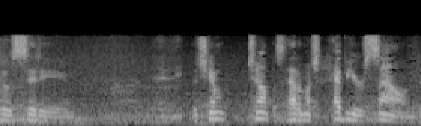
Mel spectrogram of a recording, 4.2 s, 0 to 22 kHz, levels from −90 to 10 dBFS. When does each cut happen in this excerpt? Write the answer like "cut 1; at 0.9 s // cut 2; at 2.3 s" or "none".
cut 1; at 1.8 s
